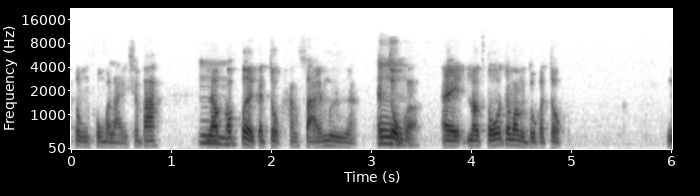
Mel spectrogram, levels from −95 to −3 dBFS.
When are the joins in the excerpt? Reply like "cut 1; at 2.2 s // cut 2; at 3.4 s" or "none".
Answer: cut 1; at 2.9 s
